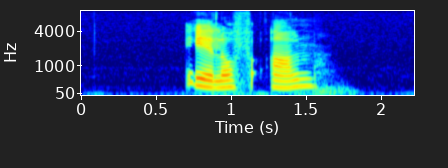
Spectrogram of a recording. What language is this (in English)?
Swedish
